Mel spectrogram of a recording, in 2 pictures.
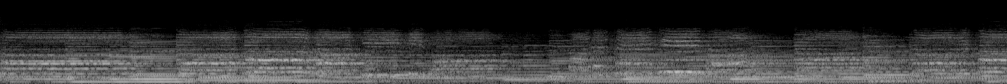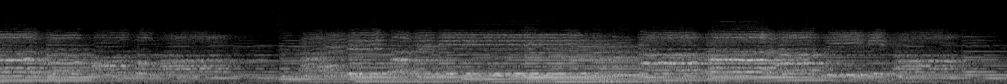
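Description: A massed children's and youth choir singing in sustained chords that change every second or two, with a brief dip in loudness about two-thirds of the way through.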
